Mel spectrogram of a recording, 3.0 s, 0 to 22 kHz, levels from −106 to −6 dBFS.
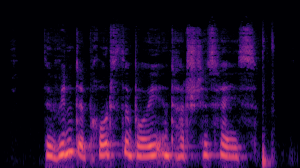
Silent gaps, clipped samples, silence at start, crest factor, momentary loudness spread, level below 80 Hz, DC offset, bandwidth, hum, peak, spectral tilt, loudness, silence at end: none; under 0.1%; 0.45 s; 16 dB; 12 LU; -76 dBFS; under 0.1%; 13 kHz; none; -30 dBFS; -6 dB/octave; -46 LUFS; 0.3 s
